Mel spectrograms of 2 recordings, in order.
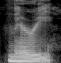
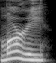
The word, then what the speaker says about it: Mary: air why that says e mmm air e Mary not Mari marry another one like that carrot CA RR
